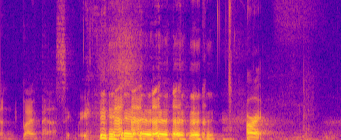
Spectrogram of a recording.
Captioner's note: players laughing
